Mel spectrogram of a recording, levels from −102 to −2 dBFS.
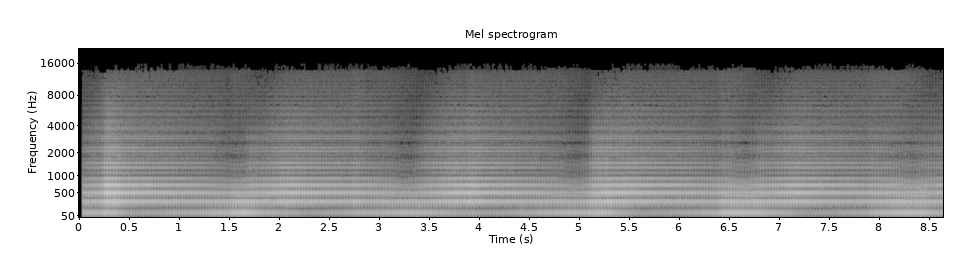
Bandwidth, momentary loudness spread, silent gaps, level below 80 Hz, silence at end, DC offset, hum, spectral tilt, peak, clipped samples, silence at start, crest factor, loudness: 16 kHz; 5 LU; none; -52 dBFS; 0 s; under 0.1%; none; -4.5 dB/octave; -8 dBFS; under 0.1%; 0.05 s; 20 dB; -29 LUFS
